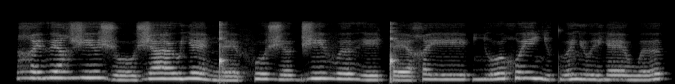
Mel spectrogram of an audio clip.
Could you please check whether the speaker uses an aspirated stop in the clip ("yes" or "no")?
no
